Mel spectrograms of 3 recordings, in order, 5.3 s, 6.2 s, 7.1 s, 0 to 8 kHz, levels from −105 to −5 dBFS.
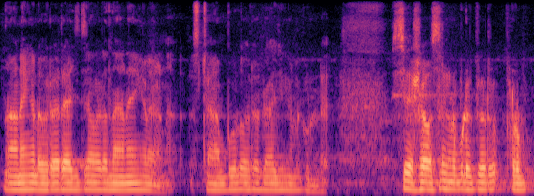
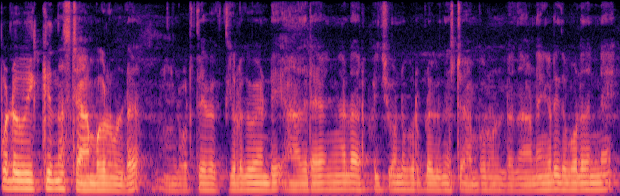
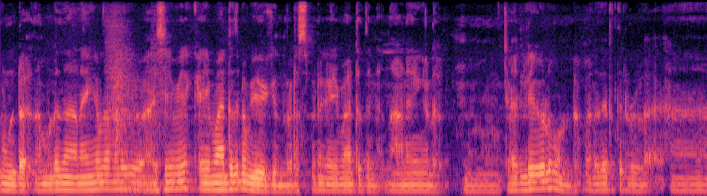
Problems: low volume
